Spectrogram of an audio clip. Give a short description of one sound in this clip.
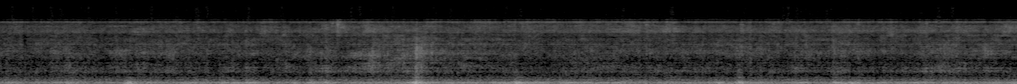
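A fingertip softly taps and rubs against a small circuit board.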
